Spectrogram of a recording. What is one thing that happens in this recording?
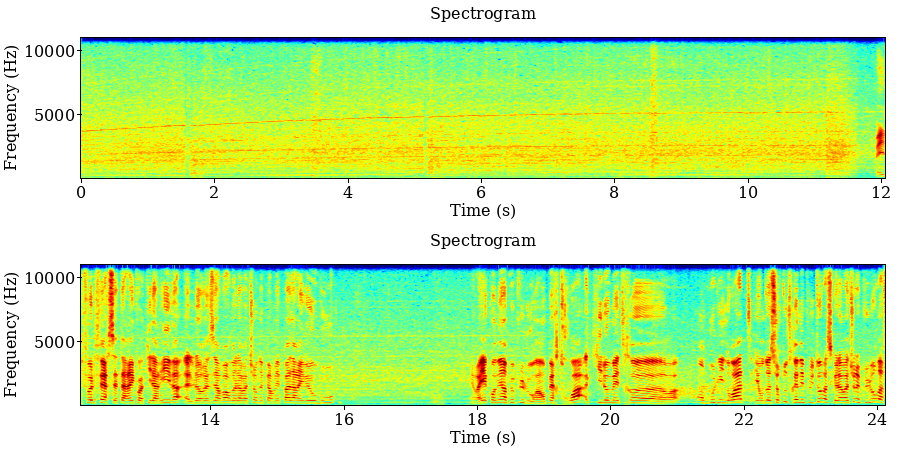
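A racing car engine roars at high speed.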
